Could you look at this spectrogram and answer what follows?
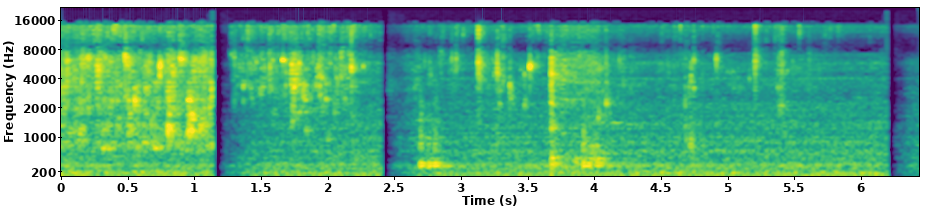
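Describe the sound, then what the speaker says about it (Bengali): Water poured into a fish curry simmering with green chilies, a close splashing trickle and sputter with short breaks between pours. "জুড়ার জন্য পানি দিয়ে দেবো।"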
